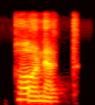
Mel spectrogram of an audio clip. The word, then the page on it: hornet: Indian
